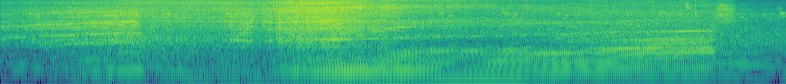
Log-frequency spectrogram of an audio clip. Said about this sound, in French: Le véhicule partit en faisant un énorme bruit.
